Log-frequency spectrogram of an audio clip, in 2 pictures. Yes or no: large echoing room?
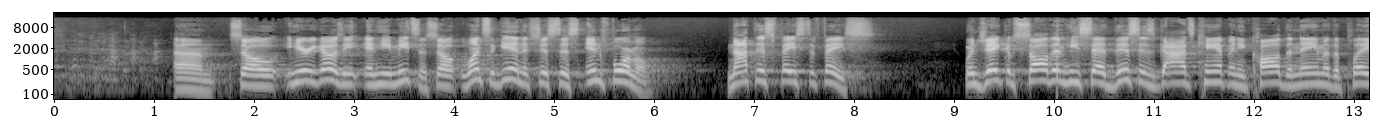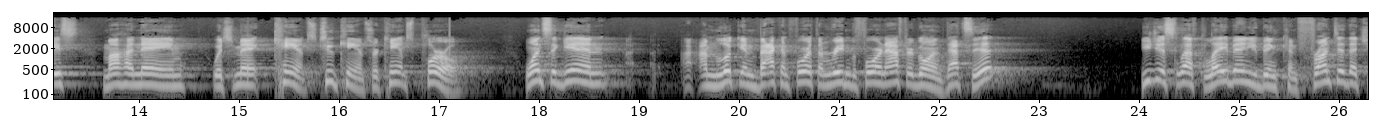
yes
